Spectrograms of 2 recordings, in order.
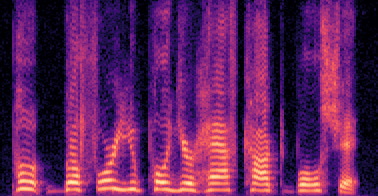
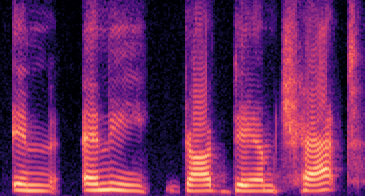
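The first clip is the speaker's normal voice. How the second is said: normal talking voice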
